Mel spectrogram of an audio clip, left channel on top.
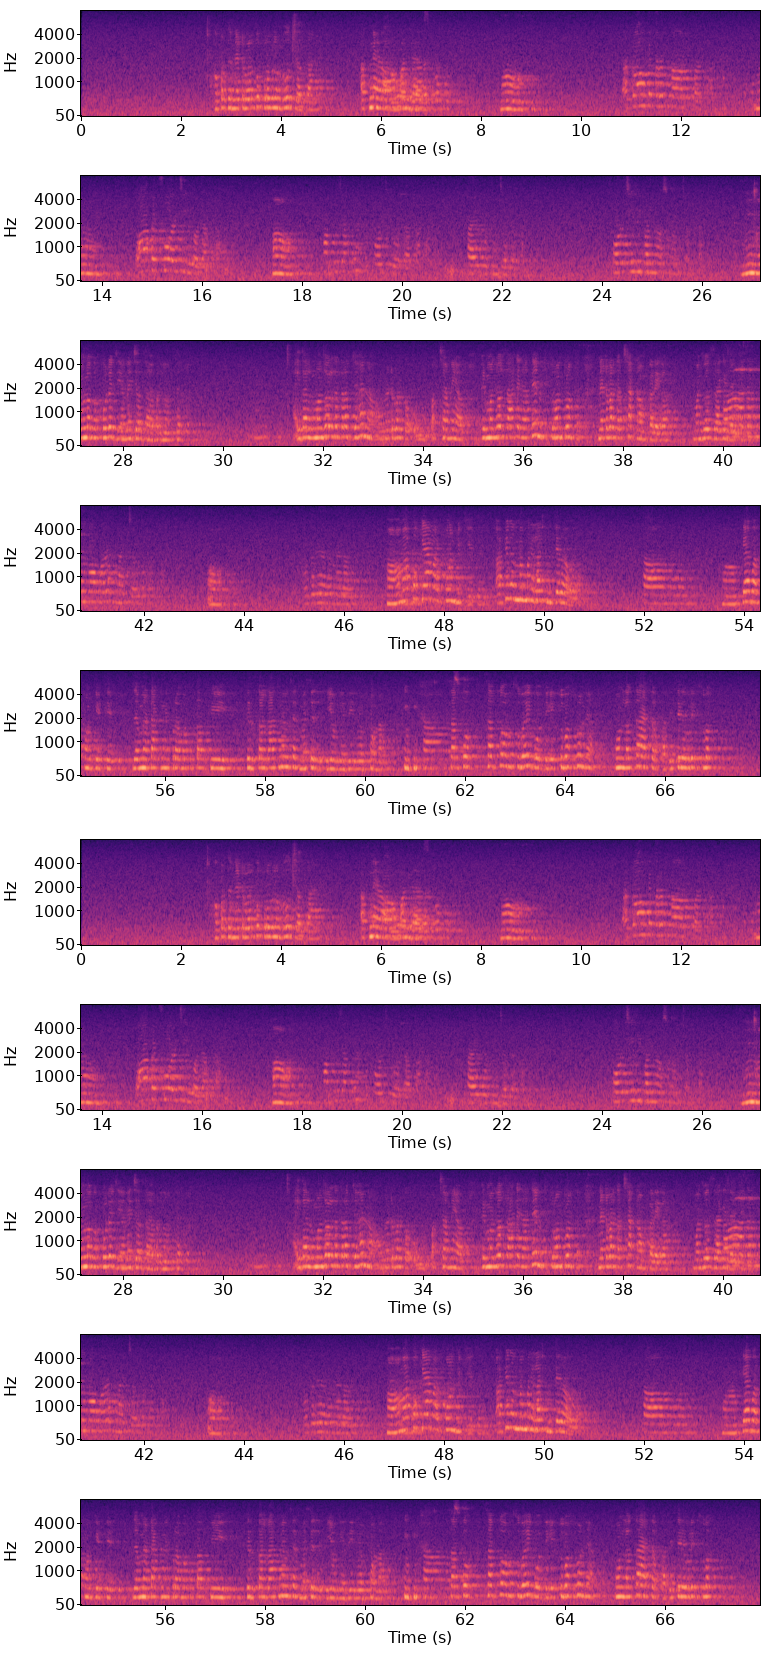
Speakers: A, on the left; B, on the left.
A: ऊपरसे नेटवर्को प्रॉब्लम बहुत चलता है अपने आ,
B: बहुत
A: बन जाएगा
B: इधरसँ बहुत
A: हाँ
B: आ गाँव के तरफ तऽ आओरो पड़ता है न अखैन नै
A: हाँ
B: ये <unintelligible> वहाँ पे फोर जी हो जाता है
A: हँ
B: जाये है न तऽ फोर जी हो जाता है फाइबोजी
A: हाँ
B: चलेगा फोर जी भी बढ़ियां से नहि चलता है
A: हूँ हमलोग के फोरे जी है नहि चलता है बढ़ियां से
B: उंह
A: आ इधर मंझौल के तरफ जो है न उ नेटवर्क अच्छा नहि है फिर मंझौल से आगे जाते है नऽ तुरन्त तुरन्त नेटवर्क अच्छा काम करेगा मंझौल से आगे
B: हँ
A: जाएंगे
B: आज हम
A: तो
B: भी गाँव गए न नहि चल रहा था
A: ओ
B: हँ तऽ वहि है मेरा भी
A: हाँ हम आपको कै बार फोन भी किए थे आपही का न नंबर है लास्टमे तेरह वला
B: हँ मेरा ही है
A: हँ हम कै बार फोन किये थे जब मेरा टास्क नहि पूरा हुआ था तब भी फेर कल रात मे भी शायद मैसेज किये होंगे दिनमे फोन आर हूं हूं
B: हाँ मैसेज
A: सबको सबको हम सुबहि बोल दिए कि सुबह सुबह ने फोन लगता है सबका तऽ इसीलिए बोले कि सुबह सुबह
